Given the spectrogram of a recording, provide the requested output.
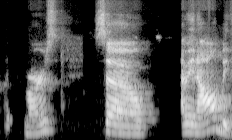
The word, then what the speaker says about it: MERS: You pronounce it MERS.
